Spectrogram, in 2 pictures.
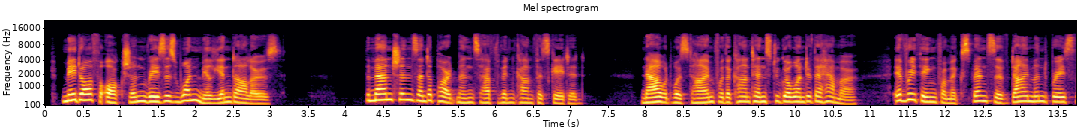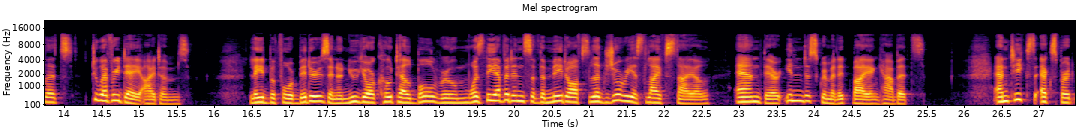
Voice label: engl news, frauen aus aller welt

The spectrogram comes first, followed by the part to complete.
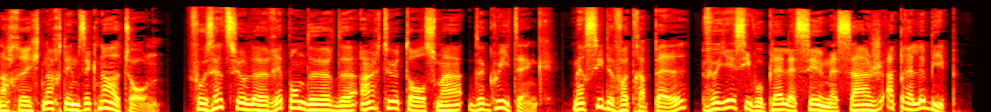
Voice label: voicemail EN NL DE FR

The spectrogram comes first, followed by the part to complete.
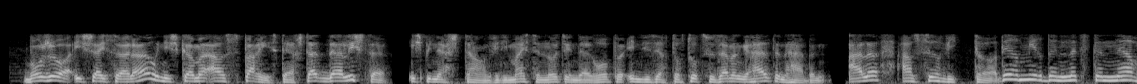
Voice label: accent, maenner

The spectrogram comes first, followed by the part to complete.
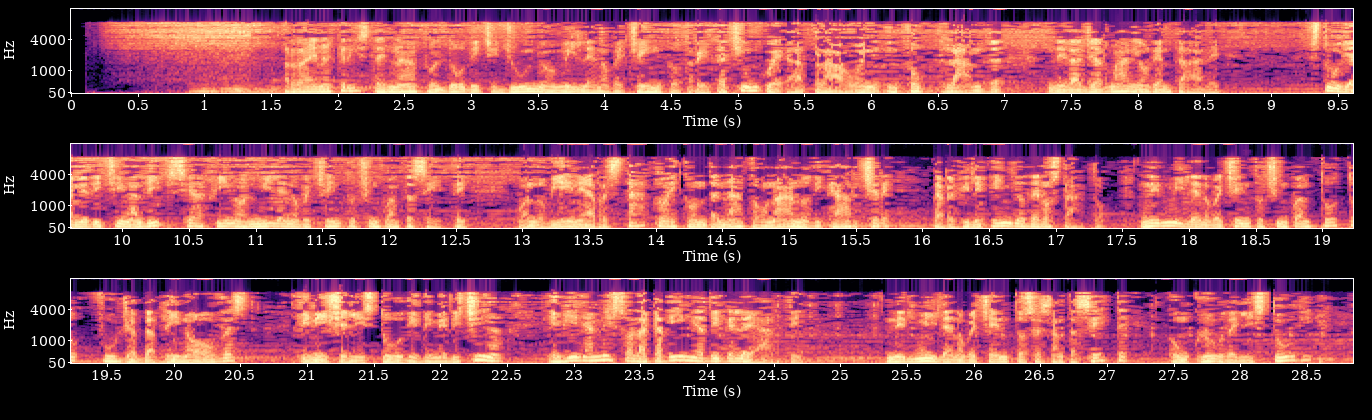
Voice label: ital doku, maenner; aus aller welt

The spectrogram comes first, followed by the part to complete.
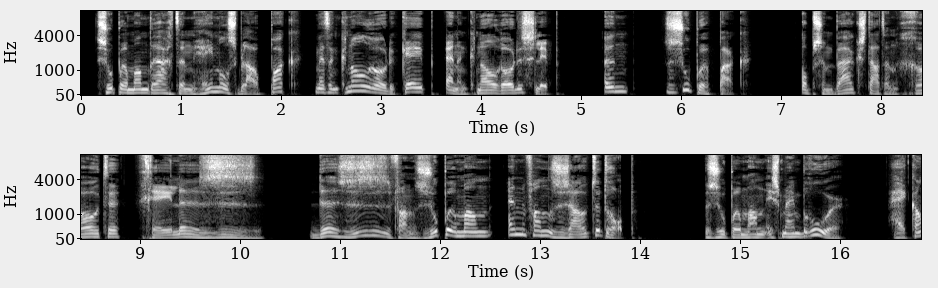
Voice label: nl children story, maenner

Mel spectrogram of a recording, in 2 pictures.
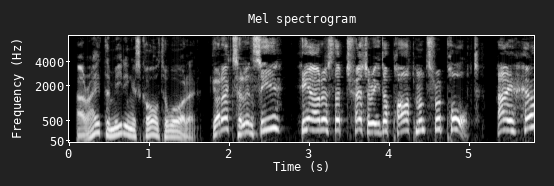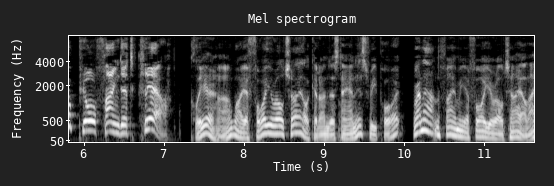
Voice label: character, english

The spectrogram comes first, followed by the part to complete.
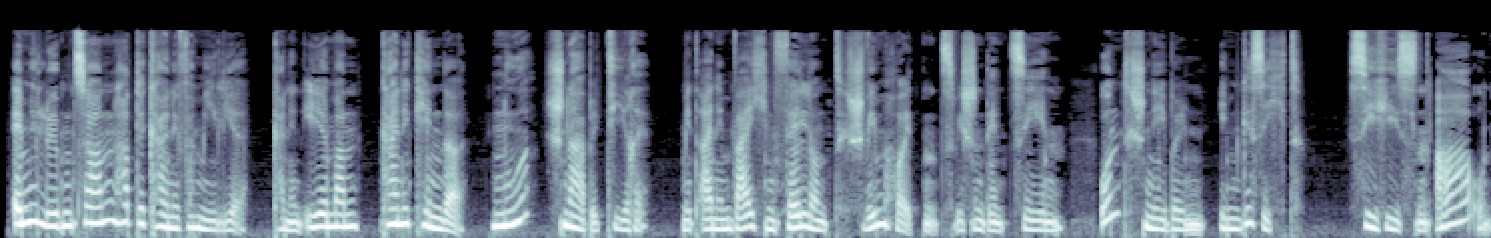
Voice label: children book, frauen

